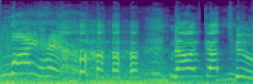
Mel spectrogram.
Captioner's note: laughing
